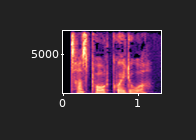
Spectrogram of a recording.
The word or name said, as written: transportkorridor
